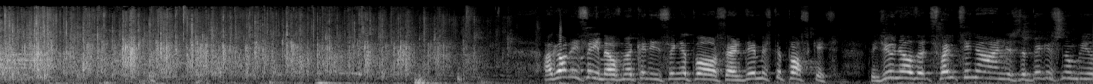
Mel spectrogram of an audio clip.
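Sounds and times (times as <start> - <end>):
audience applause: 0.0 - 5.4
speech: 5.5 - 10.9.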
